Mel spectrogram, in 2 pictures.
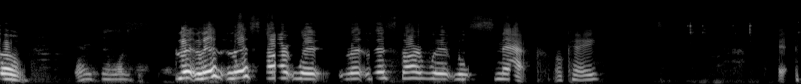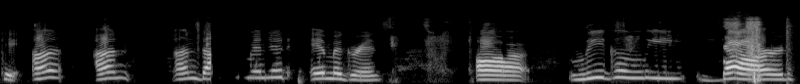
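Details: Stuttering in a caller who asks listeners to bear with the stutter, with word and phrase repetitions and part-word repetitions while reading and discussing a bill.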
